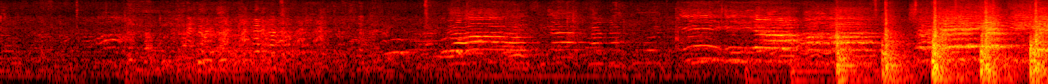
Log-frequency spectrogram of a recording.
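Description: A large group of men and women sings and chants together in a large hall.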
